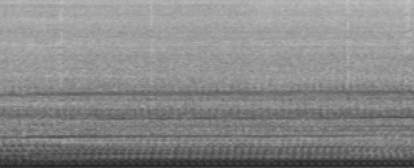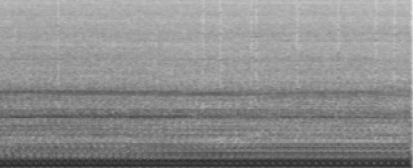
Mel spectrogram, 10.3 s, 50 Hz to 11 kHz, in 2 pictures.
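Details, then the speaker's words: 2019 Mustang GT with Whipple stage 2 supercharger (3.875 pulley), first start of a new built engine replacing one with a broken piston and melted catalytic converters, breaking in on BR30 oil: steady even V8 burble at idle, no ticks or knocks; runs smooth. "this thing is running super smooth guys guys this thing is awesome"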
